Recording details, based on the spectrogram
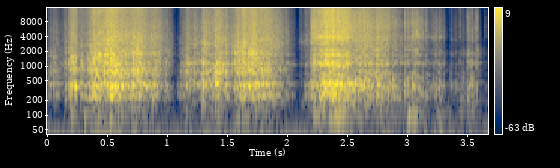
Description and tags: Swirling glass mancala pieces around in their metal container.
